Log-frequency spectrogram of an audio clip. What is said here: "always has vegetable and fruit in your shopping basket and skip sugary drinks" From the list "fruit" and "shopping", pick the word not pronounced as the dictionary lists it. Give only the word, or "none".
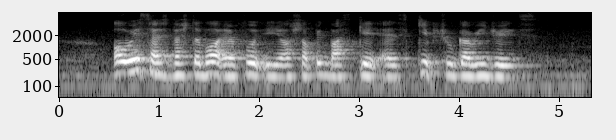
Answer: fruit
